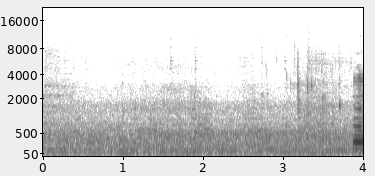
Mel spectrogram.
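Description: Quiet kitchen room tone: a steady low hum with faint liquid sounds from the pot of honey water. A man's voice starts right at the end.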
